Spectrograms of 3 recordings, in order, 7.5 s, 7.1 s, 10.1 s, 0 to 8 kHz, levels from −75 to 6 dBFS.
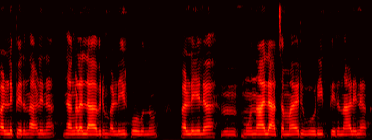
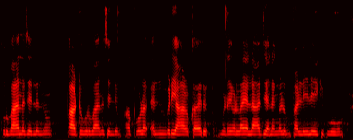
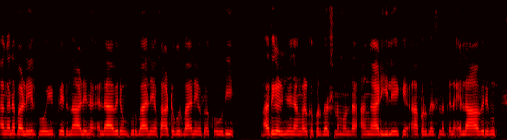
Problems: background sounds at intervals, low volume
